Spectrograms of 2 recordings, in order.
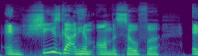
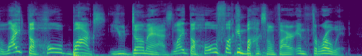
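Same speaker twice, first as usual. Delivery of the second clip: play-acted mild exasperated yell; 2 semitones higher than usual. Retelling watching the film with a friend: imitating screaming at the TV. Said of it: "are screaming at the T V at this point".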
